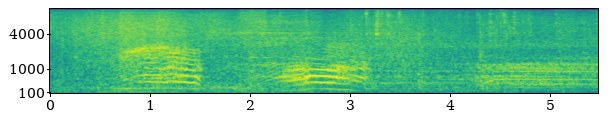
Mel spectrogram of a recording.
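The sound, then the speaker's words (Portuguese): A cow gives two drawn-out, low, harmonic moos separated by a short gap, each rising and then fading. “eu tenho uma vaca. Outra vaca.”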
